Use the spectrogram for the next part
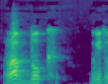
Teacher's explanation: Ada bunyi hamas, ada bunyi angin di sikit di hujung itu.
